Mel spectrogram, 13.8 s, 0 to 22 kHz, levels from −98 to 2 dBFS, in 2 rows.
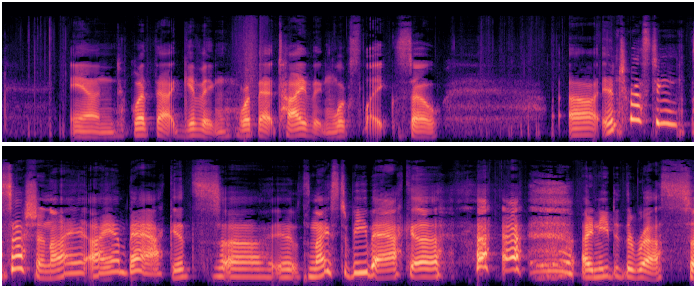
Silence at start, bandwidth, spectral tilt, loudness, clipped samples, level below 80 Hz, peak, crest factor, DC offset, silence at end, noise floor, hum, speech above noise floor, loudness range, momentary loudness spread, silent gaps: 0.7 s; 14 kHz; -3.5 dB/octave; -20 LUFS; under 0.1%; -80 dBFS; 0 dBFS; 20 dB; under 0.1%; 0 s; -54 dBFS; none; 34 dB; 7 LU; 12 LU; none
